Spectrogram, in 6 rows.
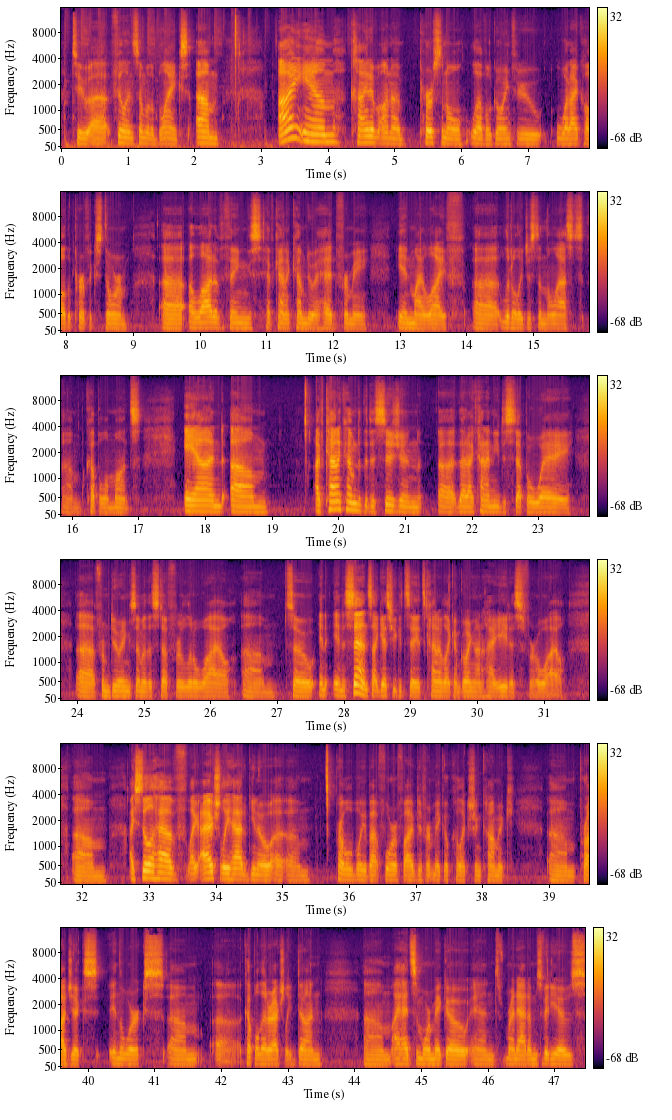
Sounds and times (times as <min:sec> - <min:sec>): Speech: 0:00.0 - 0:17.1, 0:17.7 - 0:47.4.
